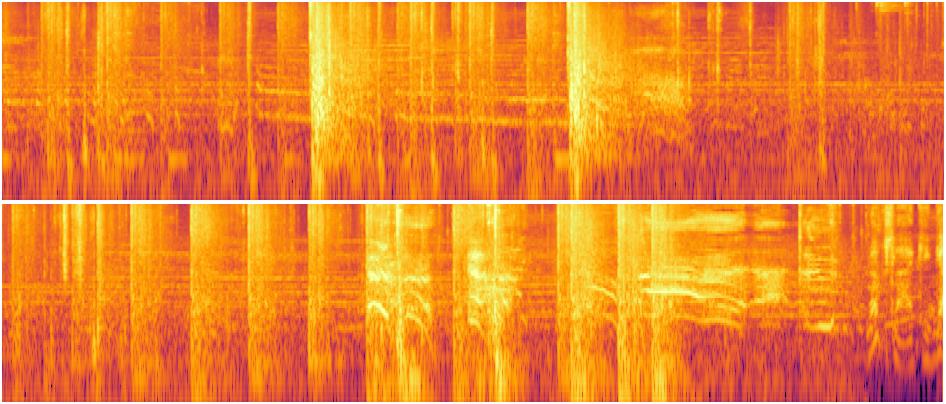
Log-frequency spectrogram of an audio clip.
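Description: Gunfire in the Borderlands video game comes as several sharp, loud shots and bursts spread across the scene, mixed with groaning game voices, tonal effects and other clatter.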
